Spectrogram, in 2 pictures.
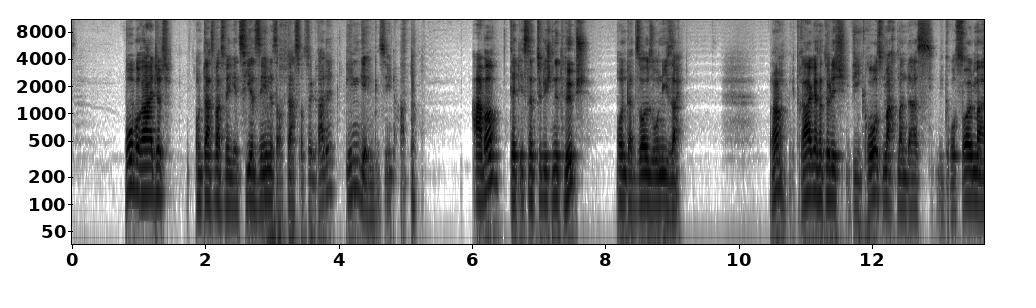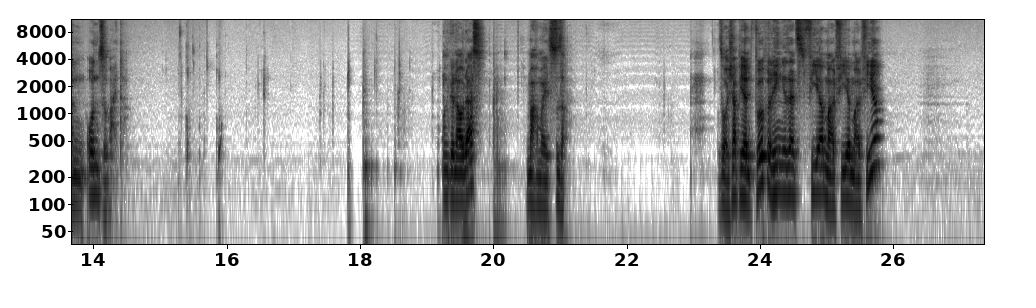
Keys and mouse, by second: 0.4-2.1 middle drag, 6.3-8.4 middle drag, 21.4-27.3 middle drag.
